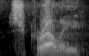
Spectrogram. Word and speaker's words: Shkreli: Carolina uh thank you Mr chairman is it pronounced scy yes sir see there you can answer some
